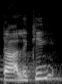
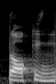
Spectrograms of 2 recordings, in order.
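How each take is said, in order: First: The L sound is pronounced in the word. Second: The L sound is left silent in the word. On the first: The speaker calls it wrong. "This is not टालकिंग" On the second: The speaker calls it right. "It is टॉकिंग, यल silent होता है"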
